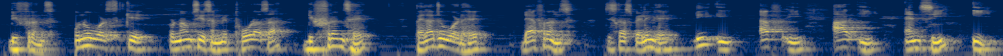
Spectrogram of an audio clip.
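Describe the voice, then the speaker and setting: A man giving a scripted vocabulary lesson, spelling out each word slowly and carefully, letter by letter. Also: medium pitch, a little mellow. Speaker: English vocabulary teacher. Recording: echoey room with faint music underneath.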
